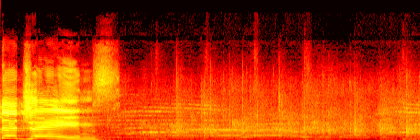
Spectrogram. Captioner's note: attendees cheering and applauding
